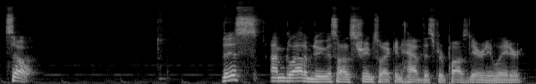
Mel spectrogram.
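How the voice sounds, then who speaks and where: A man's voice: mid-range voice, moderate pace, soft background music. Young man streaming, chatty. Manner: exasperated, storytelling with frequent restarts and laughter. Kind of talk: casual chat while live streaming.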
